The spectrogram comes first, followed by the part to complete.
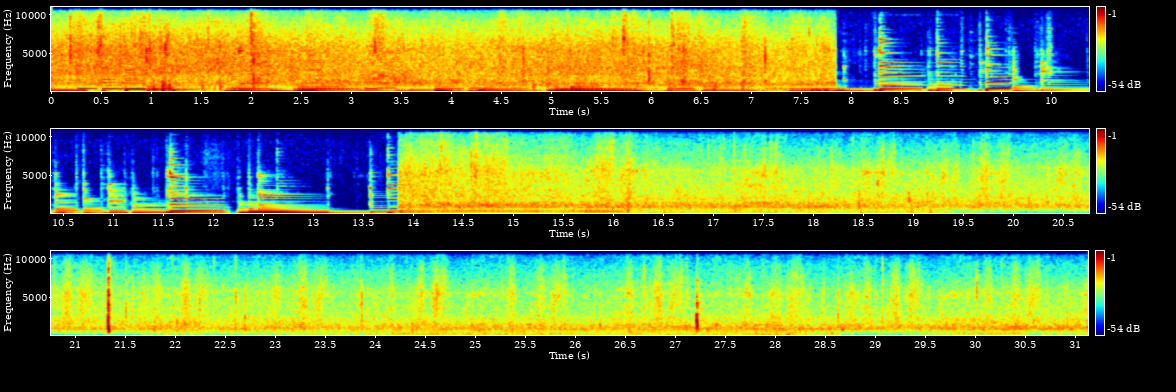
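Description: Acoustic guitar music, plucked notes over a steady rushing noise. The guitar fades out about halfway through, leaving only the steady rushing noise.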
